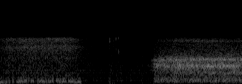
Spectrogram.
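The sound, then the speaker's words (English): A deep breath taken during a guided meditation: a long, airy inhale, a short quiet pause, then a fuller, steady exhale, all faint and breathy. “So if you're ready, let's take a deep breath together”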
